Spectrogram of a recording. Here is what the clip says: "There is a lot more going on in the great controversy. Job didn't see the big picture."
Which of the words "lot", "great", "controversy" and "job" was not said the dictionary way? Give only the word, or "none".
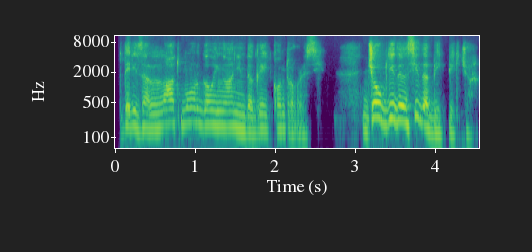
none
